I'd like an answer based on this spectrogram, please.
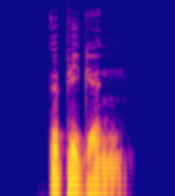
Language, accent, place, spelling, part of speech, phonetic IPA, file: German, Germany, Berlin, üppigen, adjective, [ˈʏpɪɡn̩], De-üppigen.ogg
- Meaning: inflection of üppig: 1. strong genitive masculine/neuter singular 2. weak/mixed genitive/dative all-gender singular 3. strong/weak/mixed accusative masculine singular 4. strong dative plural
